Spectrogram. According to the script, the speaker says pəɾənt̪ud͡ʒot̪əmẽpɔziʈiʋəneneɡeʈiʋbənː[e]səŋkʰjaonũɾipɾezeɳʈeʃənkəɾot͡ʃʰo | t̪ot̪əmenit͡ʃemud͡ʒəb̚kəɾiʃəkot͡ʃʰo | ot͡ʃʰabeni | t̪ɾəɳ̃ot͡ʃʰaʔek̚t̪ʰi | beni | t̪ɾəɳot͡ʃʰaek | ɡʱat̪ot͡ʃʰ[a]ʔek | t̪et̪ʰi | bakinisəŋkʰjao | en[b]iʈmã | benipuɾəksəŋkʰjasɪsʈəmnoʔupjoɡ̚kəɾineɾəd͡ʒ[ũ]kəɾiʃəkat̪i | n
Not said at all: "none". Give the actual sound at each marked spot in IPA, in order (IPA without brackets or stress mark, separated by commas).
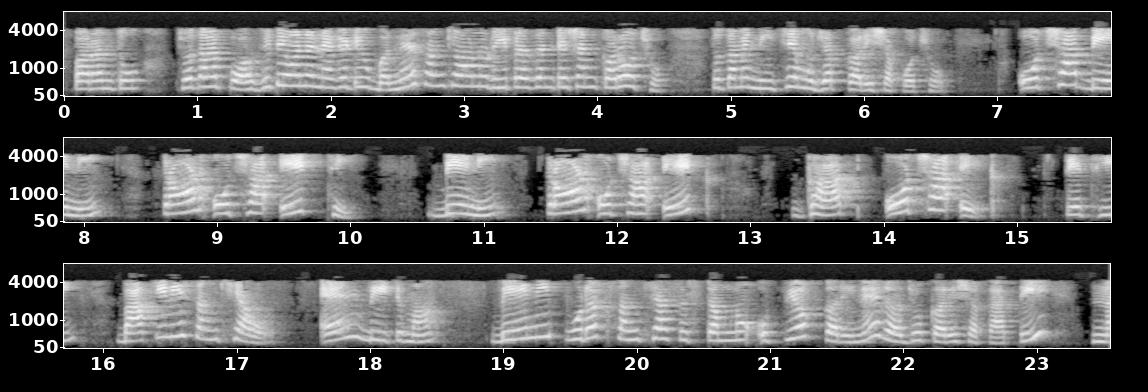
e, a, b, u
